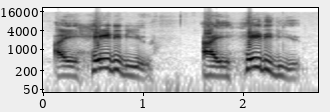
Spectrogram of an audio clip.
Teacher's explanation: esta t se pronuncia como r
